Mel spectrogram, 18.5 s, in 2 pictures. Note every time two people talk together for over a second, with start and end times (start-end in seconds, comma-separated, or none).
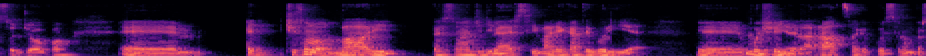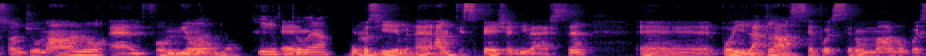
10.9-12.6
